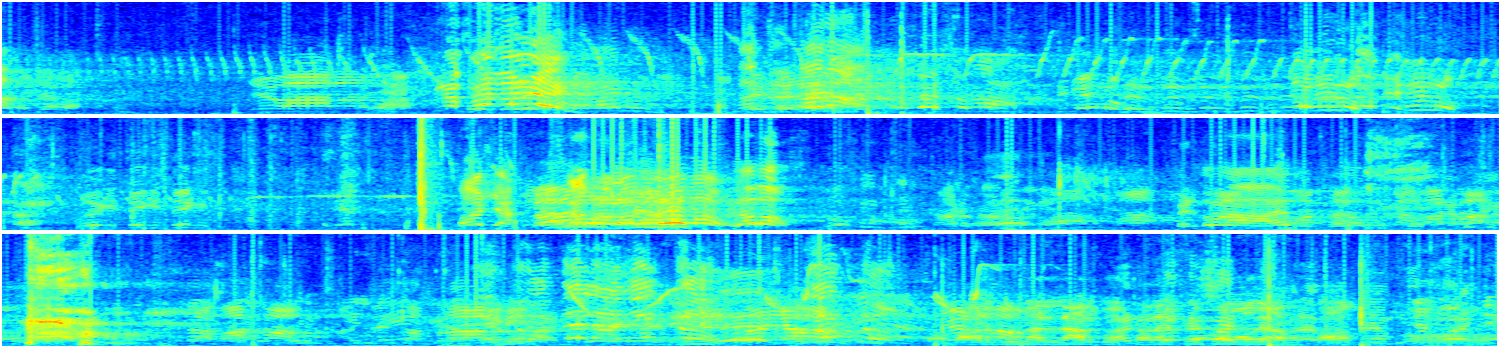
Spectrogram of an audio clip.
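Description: Young men shout and call out across an open outdoor pitch.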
